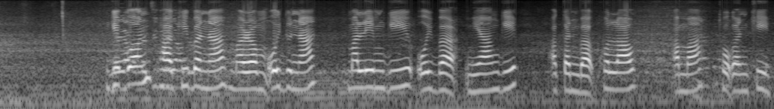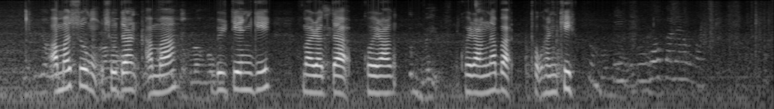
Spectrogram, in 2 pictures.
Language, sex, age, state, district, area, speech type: Manipuri, female, 18-30, Manipur, Kangpokpi, urban, read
